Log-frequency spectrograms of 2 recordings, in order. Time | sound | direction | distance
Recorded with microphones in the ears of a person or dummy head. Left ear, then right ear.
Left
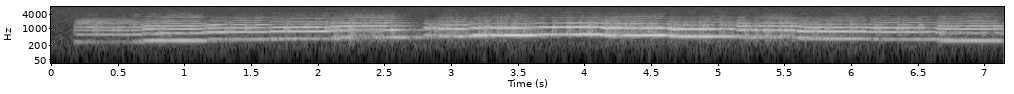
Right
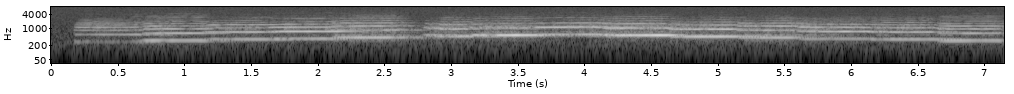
0.2 | a trumpet | 45° left (ahead or behind) | 2.5 m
